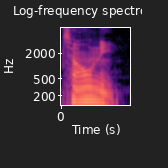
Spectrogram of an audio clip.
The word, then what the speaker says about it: Toni: Tony spelled with an I is the feminine. Spelled with a Y is masculine. It's still pronounced Tony.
